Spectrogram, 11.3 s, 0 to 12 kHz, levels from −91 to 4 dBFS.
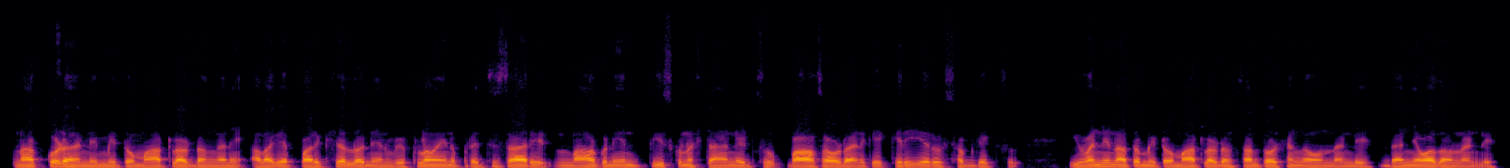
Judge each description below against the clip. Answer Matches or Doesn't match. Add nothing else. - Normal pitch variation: Doesn't match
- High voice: Doesn't match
